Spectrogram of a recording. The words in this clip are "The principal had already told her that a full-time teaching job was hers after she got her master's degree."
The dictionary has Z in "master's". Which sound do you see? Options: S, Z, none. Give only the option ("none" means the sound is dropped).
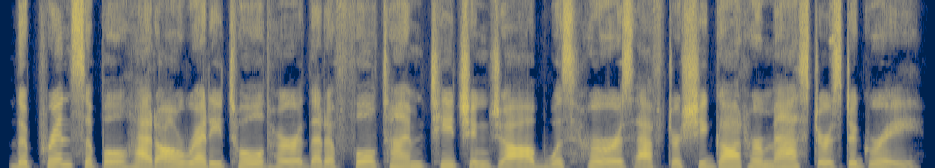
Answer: Z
